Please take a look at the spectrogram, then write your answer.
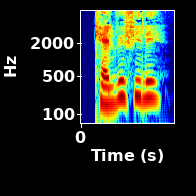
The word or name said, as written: kalvefilet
